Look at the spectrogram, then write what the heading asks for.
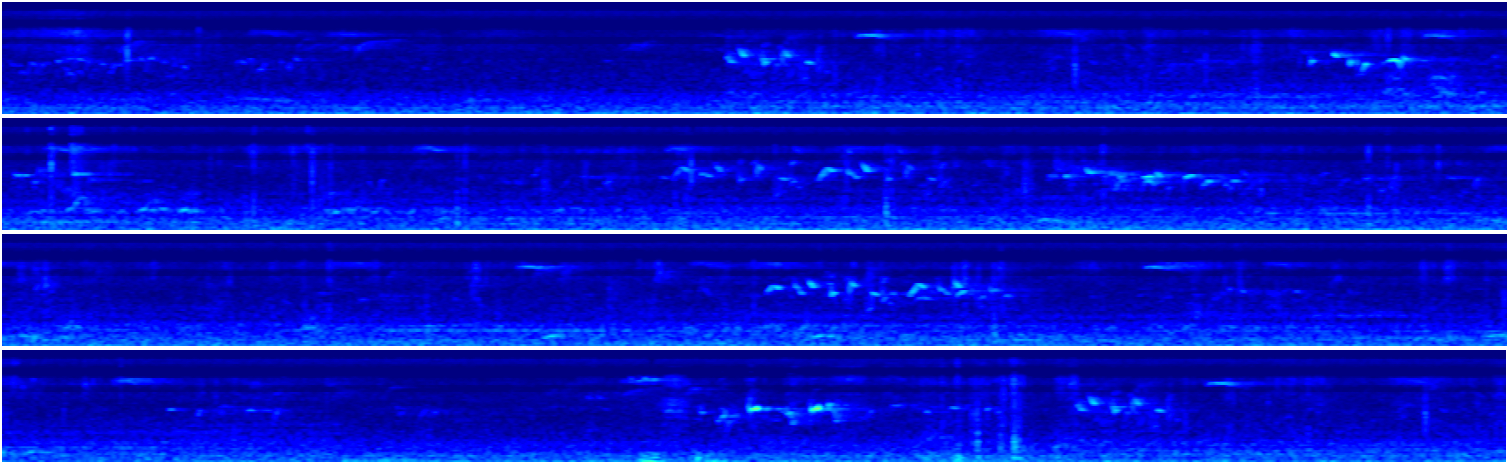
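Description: Faint chirps of small birds at intervals over steady low outdoor background noise, with a few sharp clicks near the end.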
